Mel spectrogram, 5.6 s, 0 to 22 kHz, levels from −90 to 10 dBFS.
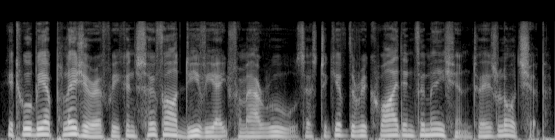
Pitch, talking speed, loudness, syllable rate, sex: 130 Hz, 250 wpm, -17 LUFS, 6.1 syllables/s, male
